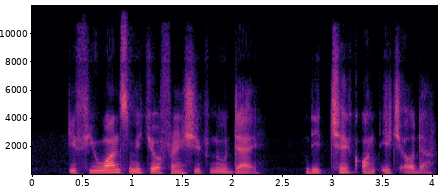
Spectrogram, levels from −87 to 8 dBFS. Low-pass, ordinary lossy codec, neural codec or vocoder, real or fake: 10.8 kHz; Opus, 24 kbps; autoencoder, 48 kHz, 32 numbers a frame, DAC-VAE, trained on Japanese speech; fake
